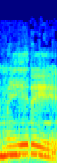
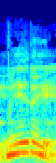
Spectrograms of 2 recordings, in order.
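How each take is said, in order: The two takes are said the same way.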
